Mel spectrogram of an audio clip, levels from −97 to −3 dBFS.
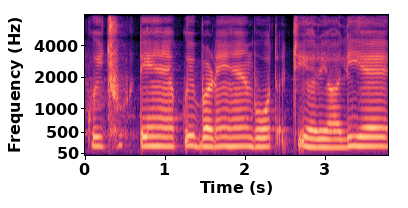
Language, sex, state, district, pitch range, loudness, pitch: Hindi, female, Bihar, Gaya, 190-200 Hz, -17 LUFS, 195 Hz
